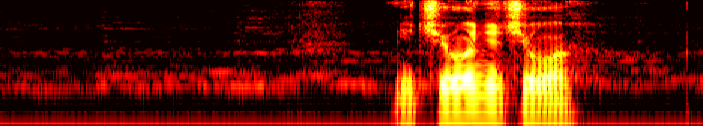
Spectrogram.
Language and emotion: Russian, neutral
